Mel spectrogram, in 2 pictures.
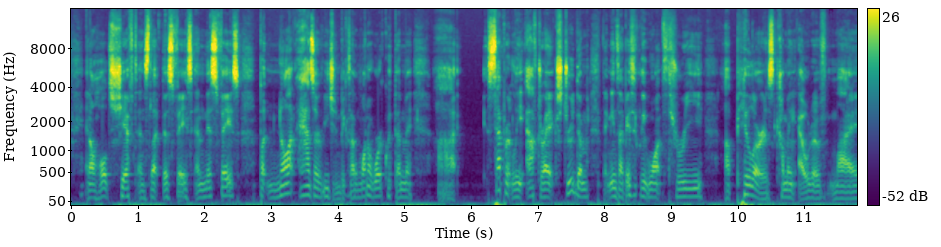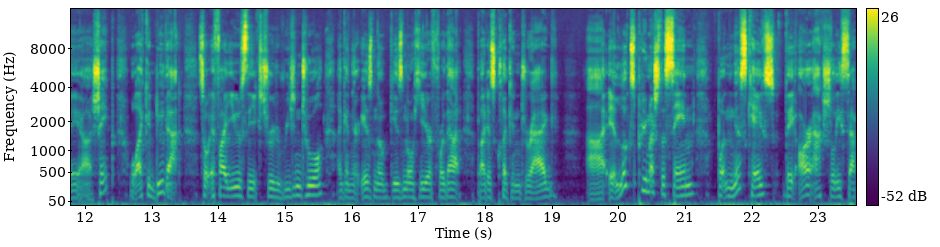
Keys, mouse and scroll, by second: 1.3 shift+click, 2.0 shift+click, 18.1 click, 22.4 click, 23.3 click.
